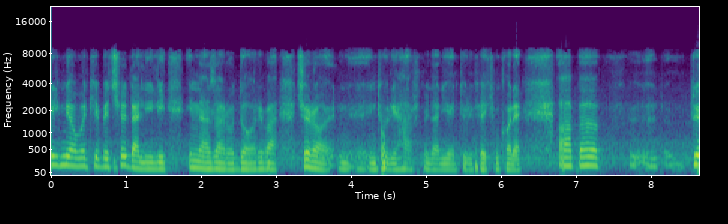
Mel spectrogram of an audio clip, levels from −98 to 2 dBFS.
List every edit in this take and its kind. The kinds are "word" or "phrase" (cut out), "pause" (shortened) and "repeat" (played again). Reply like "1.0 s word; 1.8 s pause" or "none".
none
